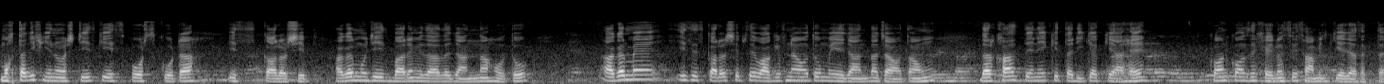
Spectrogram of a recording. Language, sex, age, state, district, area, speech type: Urdu, male, 18-30, Uttar Pradesh, Azamgarh, rural, spontaneous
